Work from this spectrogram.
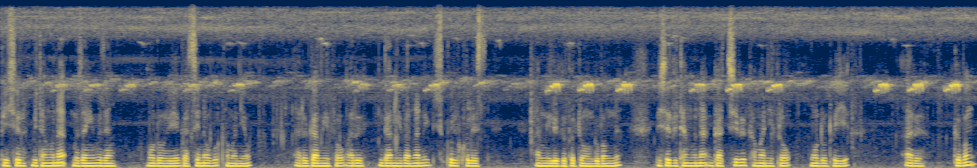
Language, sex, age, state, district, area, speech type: Bodo, male, 30-45, Assam, Chirang, urban, spontaneous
